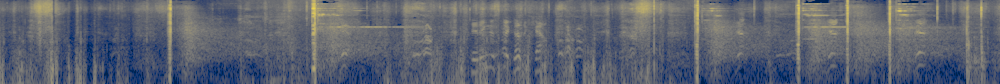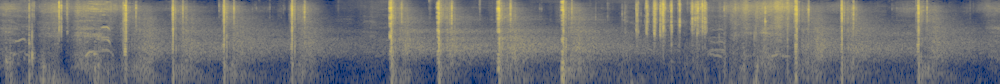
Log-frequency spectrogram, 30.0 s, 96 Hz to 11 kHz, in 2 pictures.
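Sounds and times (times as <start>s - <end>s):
gunshots: 2.5s - 3.3s, 4.6s - 5.5s, 10.4s - 14.6s, 16.8s - 20.2s, 20.8s - 25.6s, 26.7s - 29.9s.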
